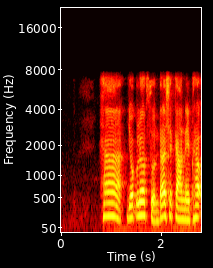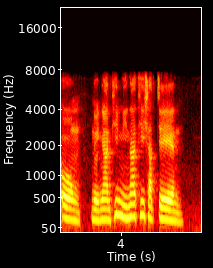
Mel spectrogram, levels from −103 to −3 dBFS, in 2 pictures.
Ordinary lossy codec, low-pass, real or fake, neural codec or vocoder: Opus, 24 kbps; 7.2 kHz; real; none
